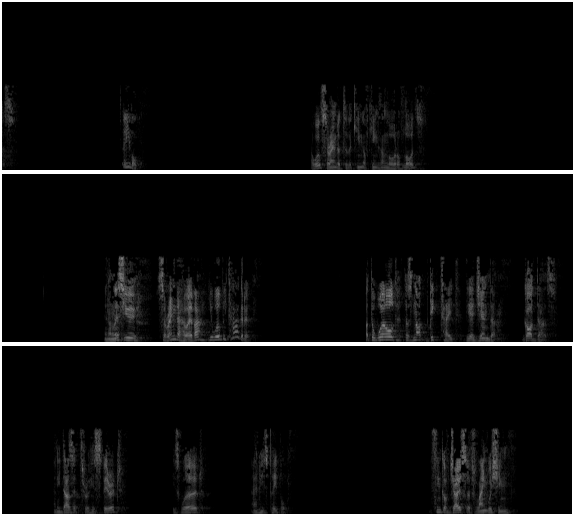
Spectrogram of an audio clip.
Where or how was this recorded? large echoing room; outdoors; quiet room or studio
large echoing room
